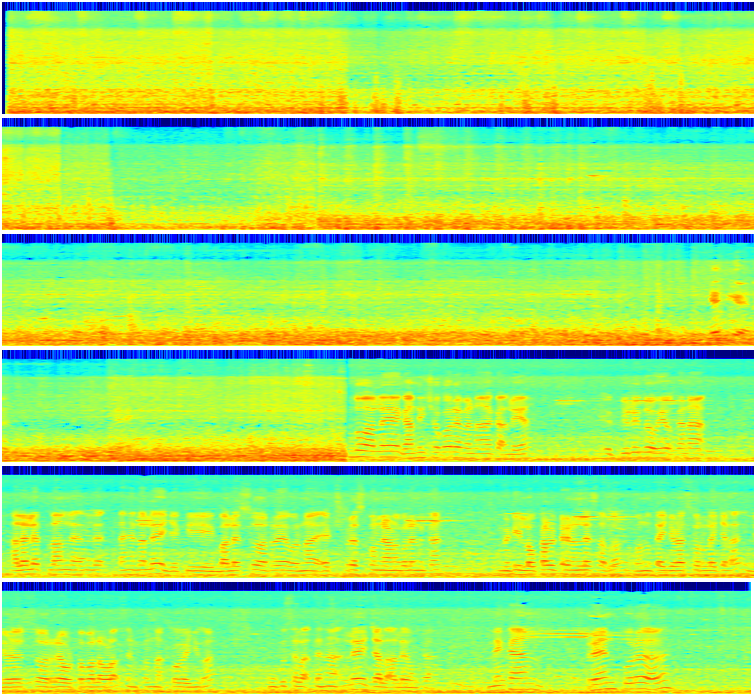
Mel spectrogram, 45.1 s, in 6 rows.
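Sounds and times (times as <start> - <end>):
train wheels rumbling on rails: 0.1 - 43.1.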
